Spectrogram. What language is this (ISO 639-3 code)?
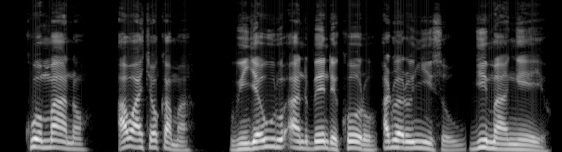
luo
